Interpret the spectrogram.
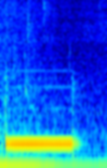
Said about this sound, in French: Si vous voulez entendre ma grand-mère, je peux l'appeler.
